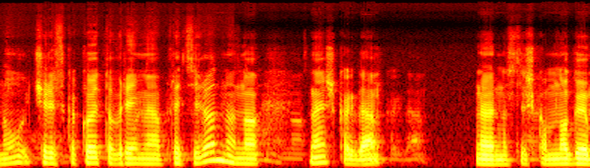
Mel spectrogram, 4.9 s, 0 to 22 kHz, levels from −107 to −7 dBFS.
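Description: With no echo canceller on the far end, a loudspeaker there feeds the call back into its microphone, so throughout this speech clip every phrase returns roughly 0.4 s later as a faint, thin copy about 25 dB below the direct voice. From 1.95 s to the end, one channel lags the other by only a couple of samples before the two are summed to mono, causing channel delay (comb filtering). Content shared by both channels cancels, with the first notch around 10 kHz, which dulls the top end.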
